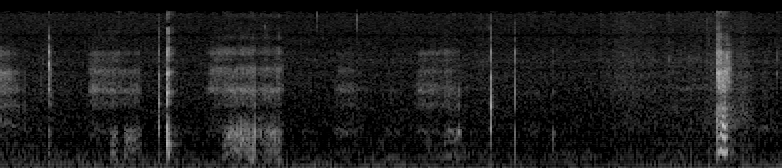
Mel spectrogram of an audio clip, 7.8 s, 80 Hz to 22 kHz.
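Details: 17-day-old newborn boy holding his head up: about five sharp, abrupt hiccups at irregular intervals, with soft grunts and fussing between them; ordinary harmless infant hiccups.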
